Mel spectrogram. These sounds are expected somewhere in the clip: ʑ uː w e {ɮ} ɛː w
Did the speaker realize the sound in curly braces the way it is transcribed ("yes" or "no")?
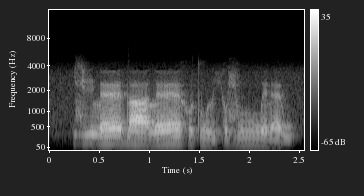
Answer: no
